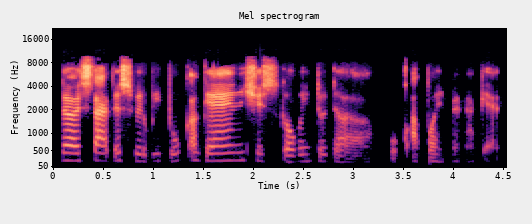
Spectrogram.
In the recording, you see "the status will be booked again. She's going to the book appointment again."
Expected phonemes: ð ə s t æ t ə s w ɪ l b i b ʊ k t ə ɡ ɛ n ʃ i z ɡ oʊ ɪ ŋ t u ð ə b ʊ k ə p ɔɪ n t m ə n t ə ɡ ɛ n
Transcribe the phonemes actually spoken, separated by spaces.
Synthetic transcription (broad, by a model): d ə s t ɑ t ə s w ɪ l b i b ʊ k ə ɡ ɛ n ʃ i s ɡ oʊ ɪ ŋ t u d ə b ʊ k ə p ɔɪ n t m ə n t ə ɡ ɛ n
